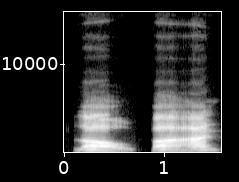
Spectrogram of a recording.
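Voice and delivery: "Laupan" with lau rising, pan dipping low; Mandarin third tone sandhi. Shown as a demonstration. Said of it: "dibacanya laupan".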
